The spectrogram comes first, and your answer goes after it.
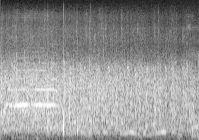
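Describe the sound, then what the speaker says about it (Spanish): A church congregation applauds in a steady, dense wash of clapping that fills the room throughout, with faint voices and a brief tone mixed in beneath. "denle un aplauso al Señor"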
